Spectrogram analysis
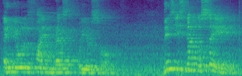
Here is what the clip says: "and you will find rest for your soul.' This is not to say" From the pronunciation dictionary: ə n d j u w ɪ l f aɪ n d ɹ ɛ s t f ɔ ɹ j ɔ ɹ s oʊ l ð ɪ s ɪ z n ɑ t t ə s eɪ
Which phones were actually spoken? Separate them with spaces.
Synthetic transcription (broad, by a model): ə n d j u w ɪ l f aɪ n d ɹ ɛ s t f ɔ ɹ j ɔ ɹ s oʊ l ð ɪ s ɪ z n ɑ t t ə s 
